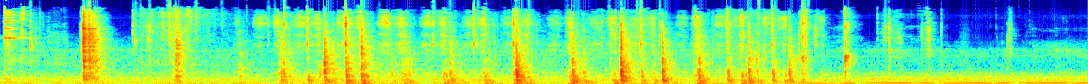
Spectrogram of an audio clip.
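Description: Hand-pressed plunger food chopper chopping onion in its glass jar: a run of quick clacks, about three a second, from about three seconds in until a couple of seconds before the end, with a few single knocks before it. A steady low hum runs underneath.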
